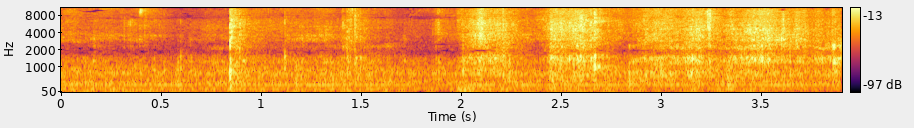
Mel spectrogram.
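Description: A young man chews food.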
